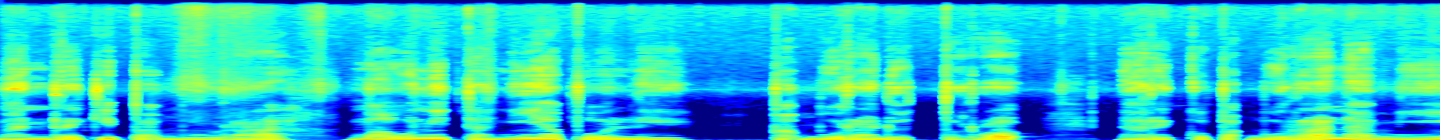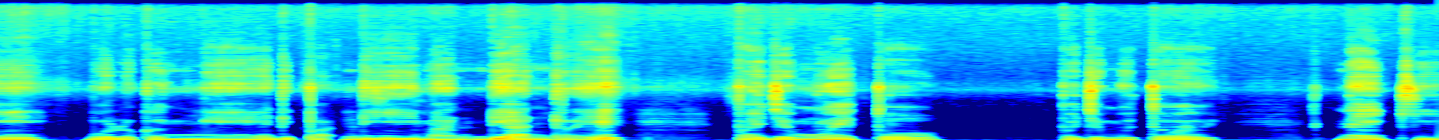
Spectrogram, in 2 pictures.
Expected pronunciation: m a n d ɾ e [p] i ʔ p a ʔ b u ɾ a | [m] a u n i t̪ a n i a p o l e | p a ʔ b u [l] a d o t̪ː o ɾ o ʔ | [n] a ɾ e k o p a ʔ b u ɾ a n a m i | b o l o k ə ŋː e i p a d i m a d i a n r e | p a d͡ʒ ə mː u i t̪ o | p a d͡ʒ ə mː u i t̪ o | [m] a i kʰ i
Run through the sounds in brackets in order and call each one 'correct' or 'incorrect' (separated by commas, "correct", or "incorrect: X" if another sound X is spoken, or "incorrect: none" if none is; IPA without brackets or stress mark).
incorrect: k, correct, incorrect: ɾ, correct, incorrect: n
